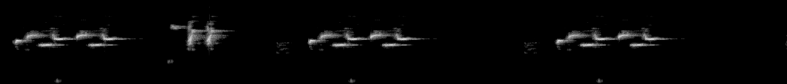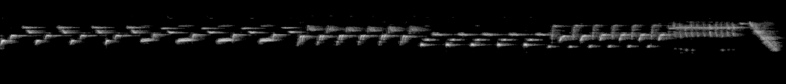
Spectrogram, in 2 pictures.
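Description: European goldfinch singing a contest-style song from a tutor recording. Three short twittering phrases come first, then from about eight seconds in a long unbroken song of rapid repeated notes in changing series, ending in a quick falling slide.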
